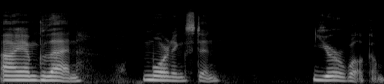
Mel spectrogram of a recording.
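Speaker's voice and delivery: slow, dramatic, theatrical, brooding, grand delivery. Voicing a pale stranger who dramatically sits down and introduces himself: dramatic angsty character voice. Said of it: "He kinda, like, dramatically sits down".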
